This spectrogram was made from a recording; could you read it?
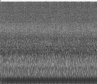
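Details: Hyundai Sonata petrol engine idles with a heavy, steady low drone, with an abnormal sound and body vibration.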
